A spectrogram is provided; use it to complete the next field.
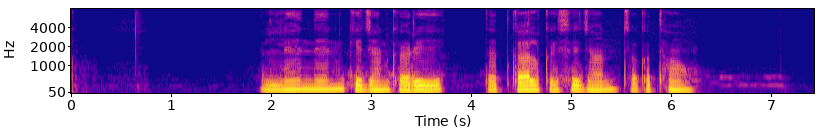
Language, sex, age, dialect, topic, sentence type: Chhattisgarhi, male, 18-24, Northern/Bhandar, banking, question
